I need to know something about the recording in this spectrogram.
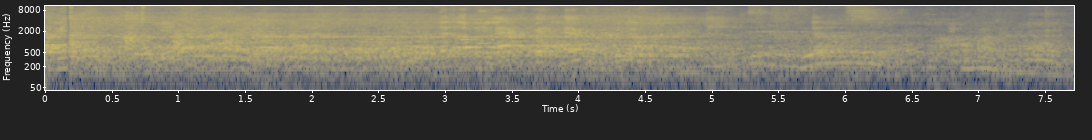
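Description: Men and women chatter and call out in a busy, noisy crowd.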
